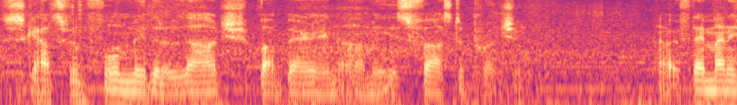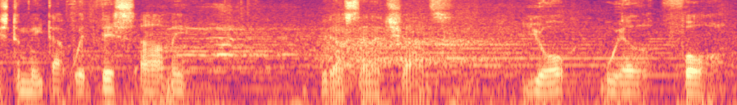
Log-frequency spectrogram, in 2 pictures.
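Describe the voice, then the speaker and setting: Hard-edged centurion, game drama: vengeful, intense, deep with fry, music underneath. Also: male voice, expressive, normal speed. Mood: urgent, grim. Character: hard, vengeful young Roman centurion, tense and defiant. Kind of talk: cinematic game drama acting. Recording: loud music behind the voice.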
